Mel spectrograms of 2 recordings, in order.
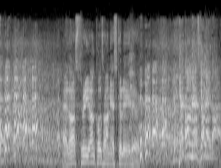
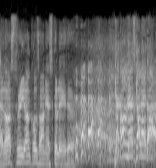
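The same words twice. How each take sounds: First: Slow, heavy mock Russian accent, laughing; hammed-up Russian accent through laughter; joking Russian accent, drawn out. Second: Put-on playful Russian accent, second time; Russian accent, jokey; mock Russian accent. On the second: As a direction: clip of the Russian accent gag with a laugh. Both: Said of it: "let me imitate the Russians".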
